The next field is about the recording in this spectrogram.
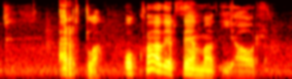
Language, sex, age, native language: Icelandic, male, 20-29, English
